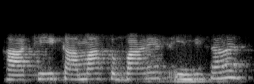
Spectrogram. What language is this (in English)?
Sindhi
